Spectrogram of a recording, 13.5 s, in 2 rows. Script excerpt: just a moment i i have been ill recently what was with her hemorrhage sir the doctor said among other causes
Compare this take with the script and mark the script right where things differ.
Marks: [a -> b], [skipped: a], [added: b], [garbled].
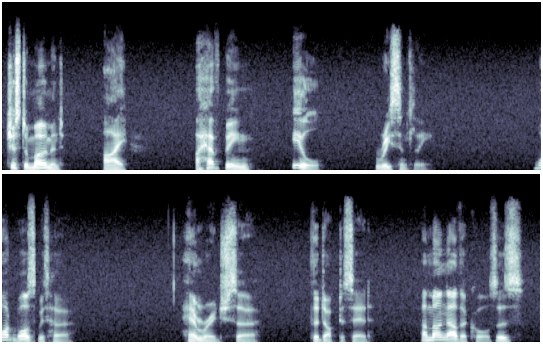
just a moment i i have been ill recently what was with her hemorrhage sir the doctor said among other causes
